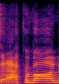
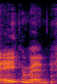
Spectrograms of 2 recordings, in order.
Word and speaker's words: Aman: milin Aman um I I haven't in the past pronounced it as aimon and I've realized it's actually pronounced Aman you'd think I know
